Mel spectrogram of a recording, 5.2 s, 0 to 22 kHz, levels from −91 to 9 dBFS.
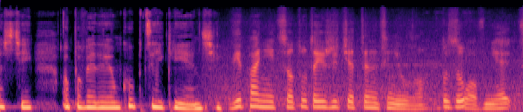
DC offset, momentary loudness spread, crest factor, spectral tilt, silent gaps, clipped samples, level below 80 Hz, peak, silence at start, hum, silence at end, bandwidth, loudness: under 0.1%; 7 LU; 12 dB; -6 dB/octave; none; under 0.1%; -50 dBFS; -2 dBFS; 0 s; none; 0 s; 14.5 kHz; -15 LUFS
